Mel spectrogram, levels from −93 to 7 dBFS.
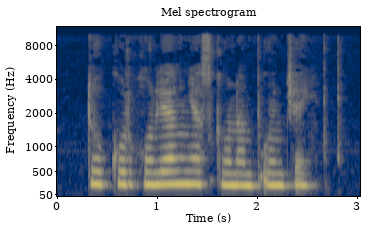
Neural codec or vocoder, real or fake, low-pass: none; real; 9.9 kHz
